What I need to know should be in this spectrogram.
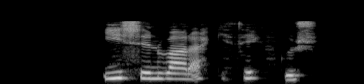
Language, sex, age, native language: Icelandic, female, 7, Icelandic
